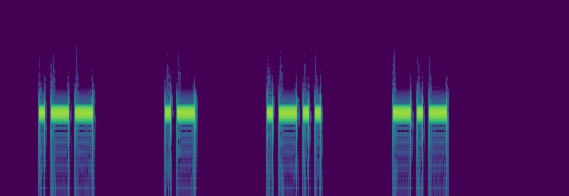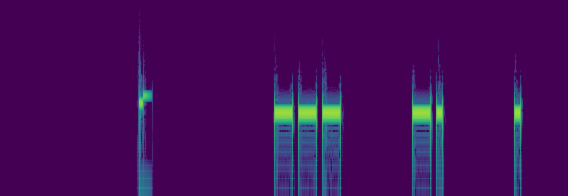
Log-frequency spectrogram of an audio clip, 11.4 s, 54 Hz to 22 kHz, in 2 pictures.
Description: Morse code, heard as a keyed tone, about 20 wpm, spaced as for 9 wpm, 700 Hz. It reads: WALK ONE
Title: 4x Character Spacing - Top 300 Words - 20wpm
